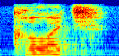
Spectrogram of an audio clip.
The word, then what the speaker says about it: collect: Collect, collect, âm rơi bằng tiết thứ hai.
